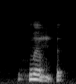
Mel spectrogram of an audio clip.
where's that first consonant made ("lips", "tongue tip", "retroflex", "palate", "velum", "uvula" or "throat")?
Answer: throat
